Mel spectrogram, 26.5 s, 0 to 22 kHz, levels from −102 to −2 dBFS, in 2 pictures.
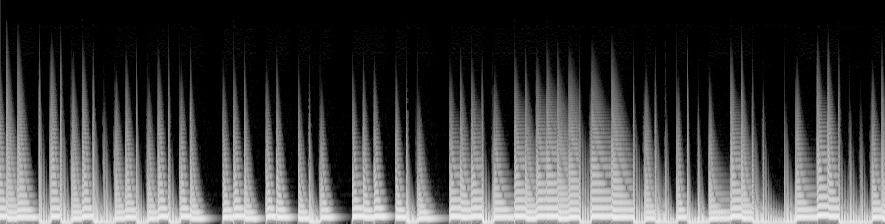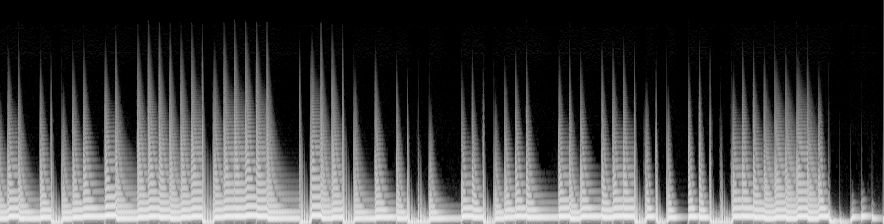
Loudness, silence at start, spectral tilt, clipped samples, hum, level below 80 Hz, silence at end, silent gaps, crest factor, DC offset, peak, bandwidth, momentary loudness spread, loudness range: -13 LUFS; 0 s; -11 dB/octave; under 0.1%; none; -24 dBFS; 0 s; none; 10 dB; under 0.1%; -2 dBFS; 4.7 kHz; 5 LU; 2 LU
